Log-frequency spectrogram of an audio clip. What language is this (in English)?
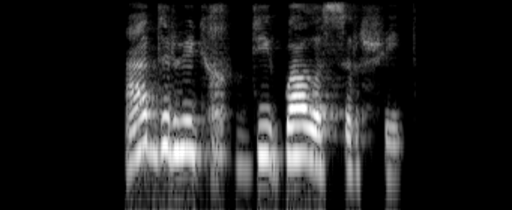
Abkhazian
